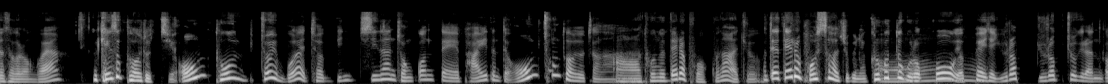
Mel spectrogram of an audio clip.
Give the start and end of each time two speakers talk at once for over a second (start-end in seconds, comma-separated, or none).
8.7-9.9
